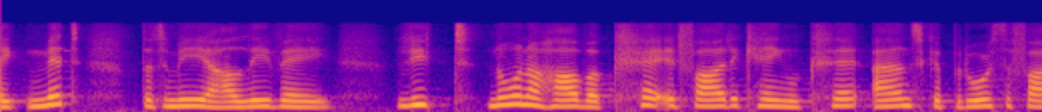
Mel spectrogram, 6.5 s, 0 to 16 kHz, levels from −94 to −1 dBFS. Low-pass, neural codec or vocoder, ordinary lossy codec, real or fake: 7.2 kHz; codec, 16 kHz, 0.2 kbps, FocalCodec; MP3, 64 kbps; fake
